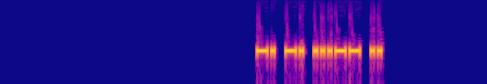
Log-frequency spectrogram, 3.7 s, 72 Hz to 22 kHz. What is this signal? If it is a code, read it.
Morse code, heard as a keyed tone, about 46 wpm, 700 Hz. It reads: NN3I
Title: USA Call Signs - 4 Characters - Repeated 3x - 45wpm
